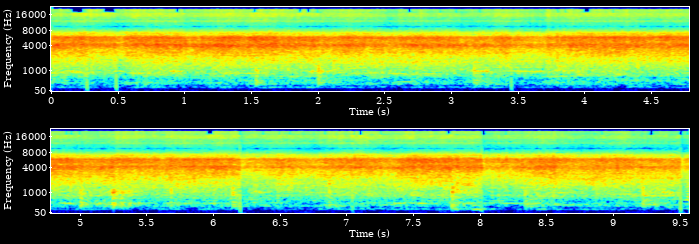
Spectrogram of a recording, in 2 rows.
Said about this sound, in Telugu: తొక్క తీసుకున్న వెల్లిపాయలు 3 వేసిన తర్వాత కొంచెం ఫ్రై చేసుకోవాలి.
